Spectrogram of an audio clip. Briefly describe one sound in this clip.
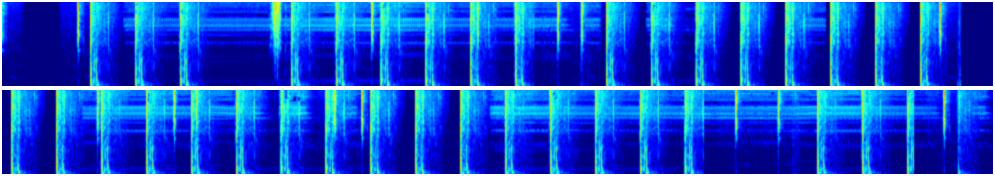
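Footsteps tread at a steady pace across a hard floor.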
